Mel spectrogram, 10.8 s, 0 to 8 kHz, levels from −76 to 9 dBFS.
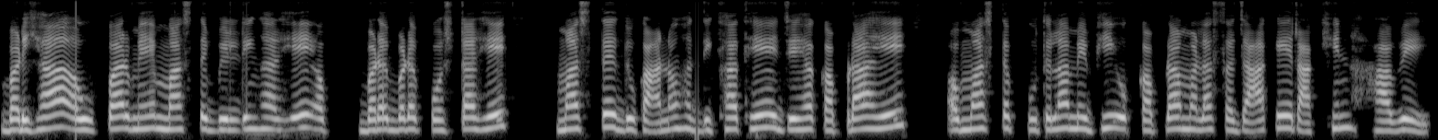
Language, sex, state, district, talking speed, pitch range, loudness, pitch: Chhattisgarhi, female, Chhattisgarh, Jashpur, 180 wpm, 225-255 Hz, -16 LUFS, 240 Hz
